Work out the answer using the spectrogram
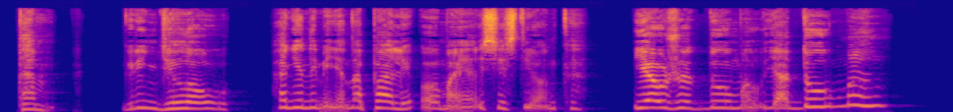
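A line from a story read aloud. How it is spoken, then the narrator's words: Sobbing. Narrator (Russian): она разрыдалась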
